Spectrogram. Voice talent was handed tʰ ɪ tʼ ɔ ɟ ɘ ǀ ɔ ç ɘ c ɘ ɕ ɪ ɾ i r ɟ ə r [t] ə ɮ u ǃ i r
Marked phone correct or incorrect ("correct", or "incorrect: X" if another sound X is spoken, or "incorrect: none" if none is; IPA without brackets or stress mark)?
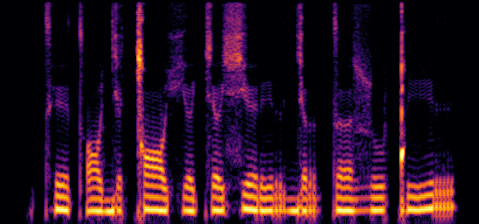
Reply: correct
